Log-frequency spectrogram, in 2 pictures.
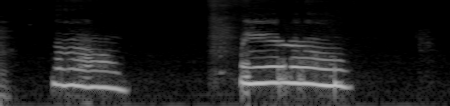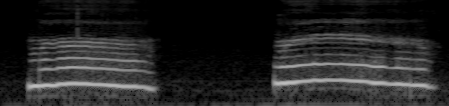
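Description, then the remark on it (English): A human voice imitates a cat meowing four times in a row, each drawn-out, wavering meow separated by short pauses, fairly loud. “And then here's the cat noises.”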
